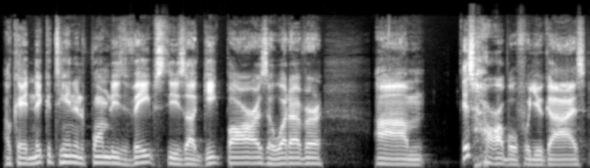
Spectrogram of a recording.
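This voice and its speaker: A man co-hosting a live trading stream, with a smooth radio-style voice, talking in a playful, animated way and often clearing his throat. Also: low-pitched, normal speed, dry recording, clean studio sound. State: throat irritated from vaping. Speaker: co-host of a crypto trading stream. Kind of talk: casual live-stream banter.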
